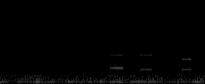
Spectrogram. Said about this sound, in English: let's dial him at the office.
